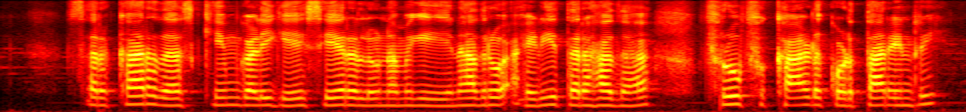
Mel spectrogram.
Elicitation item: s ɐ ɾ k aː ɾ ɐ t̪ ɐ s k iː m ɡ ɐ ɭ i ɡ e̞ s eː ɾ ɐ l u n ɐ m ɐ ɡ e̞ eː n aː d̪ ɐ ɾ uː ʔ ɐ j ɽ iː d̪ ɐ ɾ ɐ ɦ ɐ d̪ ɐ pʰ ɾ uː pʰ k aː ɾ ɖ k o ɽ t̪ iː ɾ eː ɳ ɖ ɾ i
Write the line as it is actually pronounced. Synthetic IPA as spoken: s ɐ ɾ k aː ɾ ɐ d̪ ɐ s k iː m ɡ ɐ ɭ i ɡ e̞ s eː ɾ ɐ l u n ɐ m ɐ ɡ e̞ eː n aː d̪ ɐ ɾ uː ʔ ɐ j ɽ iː t̪ ɐ ɾ ɐ ɦ ɐ d̪ ɐ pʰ ɾ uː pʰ k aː ɾ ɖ k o ɽ t̪ aː ɾ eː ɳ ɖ ɾ i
